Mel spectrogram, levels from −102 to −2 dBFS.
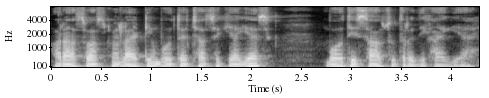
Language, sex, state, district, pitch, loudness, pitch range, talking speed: Hindi, male, Jharkhand, Deoghar, 105 Hz, -17 LUFS, 100-105 Hz, 250 wpm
